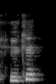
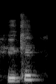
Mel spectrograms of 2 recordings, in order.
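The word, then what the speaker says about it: hygge: that we have this famous Danish word called hookah you're all welcome to pronounce it hookah it's it means hookah very good hook it means kind of having a cozy time together.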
